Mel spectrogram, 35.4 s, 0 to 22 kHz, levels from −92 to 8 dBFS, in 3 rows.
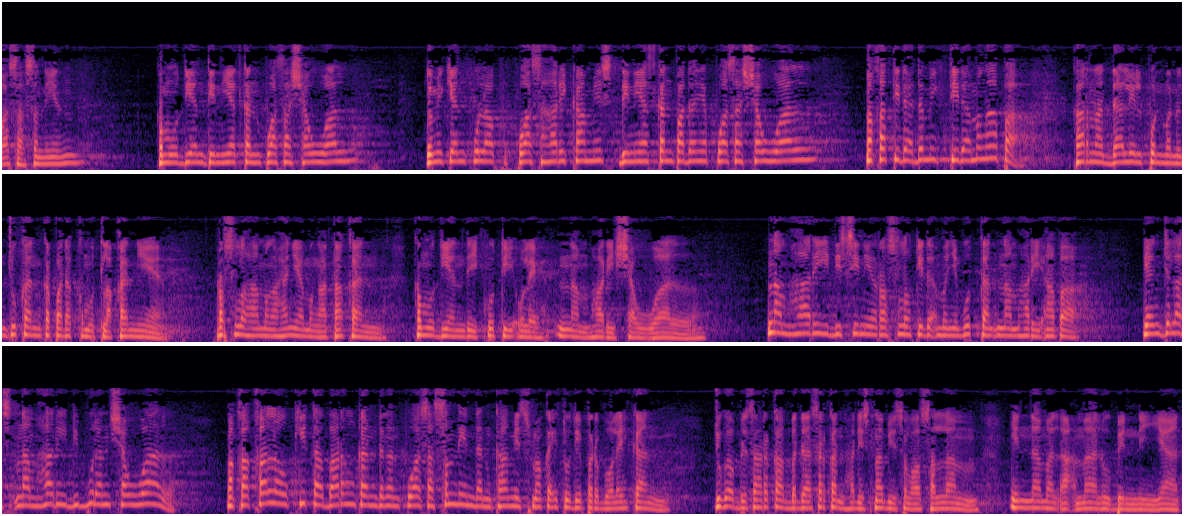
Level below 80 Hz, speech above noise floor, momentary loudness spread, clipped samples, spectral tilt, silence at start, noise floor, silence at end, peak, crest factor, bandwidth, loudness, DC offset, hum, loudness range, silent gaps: -48 dBFS; 35 dB; 5 LU; under 0.1%; -5 dB/octave; 0 s; -60 dBFS; 0 s; -2 dBFS; 22 dB; 8 kHz; -26 LUFS; under 0.1%; none; 2 LU; none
